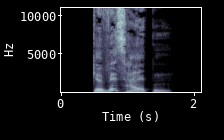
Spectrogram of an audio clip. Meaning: plural of Gewissheit
- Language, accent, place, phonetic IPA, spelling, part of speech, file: German, Germany, Berlin, [ɡəˈvɪshaɪ̯tn̩], Gewissheiten, noun, De-Gewissheiten.ogg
